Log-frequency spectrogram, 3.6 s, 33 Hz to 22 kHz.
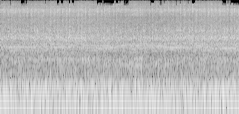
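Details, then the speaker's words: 1987 Chevrolet K5 Blazer 4x4, 305 V8 TBI, manual, stalls when warm at stops and low-speed turns: steady heavy idle with a faint extra hum, unidentified abnormal noise; fuel issue suspected despite new fuel lines, filter and tank. "What is that? That's That's not good. I'm not sure what that is."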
